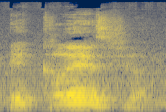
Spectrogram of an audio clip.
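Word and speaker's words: ἐκκλησία: a palavra em igreja em grego se pronuncia eclésia é a palavra em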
